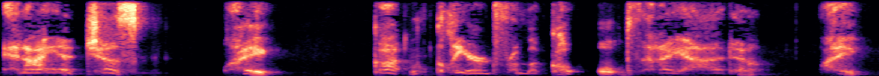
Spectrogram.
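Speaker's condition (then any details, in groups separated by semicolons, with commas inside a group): Spasmodic dysphonia; Jim Bostock's Vocal Freedom Program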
